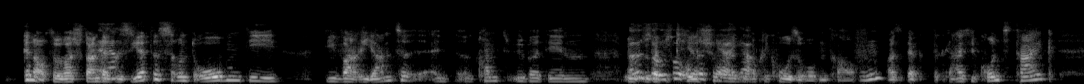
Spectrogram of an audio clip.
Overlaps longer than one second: present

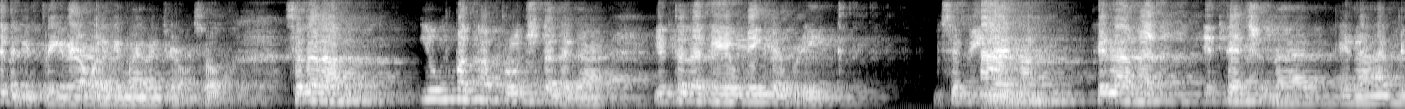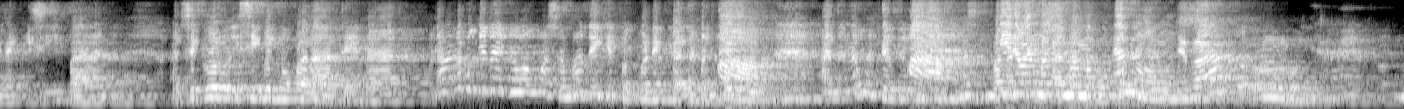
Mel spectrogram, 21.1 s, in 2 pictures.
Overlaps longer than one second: present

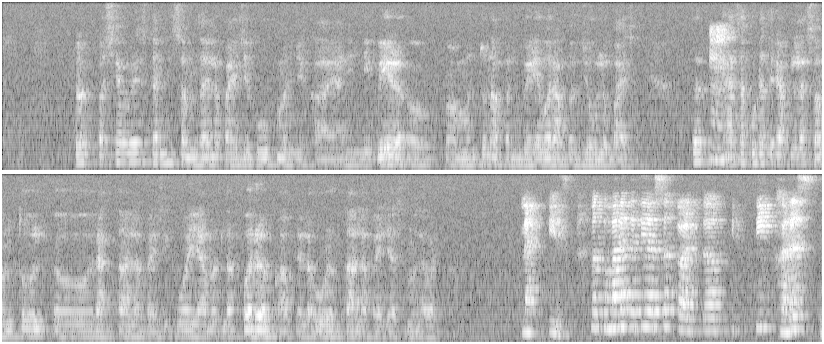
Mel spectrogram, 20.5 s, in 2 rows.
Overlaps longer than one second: none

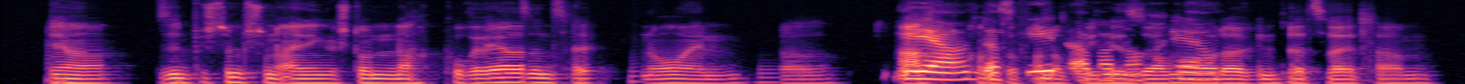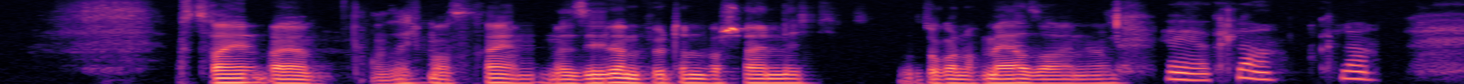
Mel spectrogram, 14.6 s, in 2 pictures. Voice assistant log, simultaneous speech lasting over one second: present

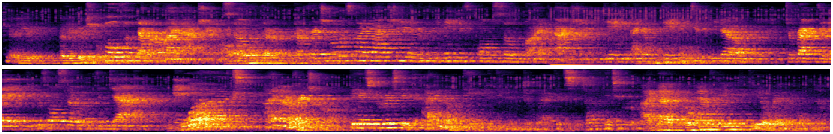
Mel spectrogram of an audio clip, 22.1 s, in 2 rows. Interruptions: present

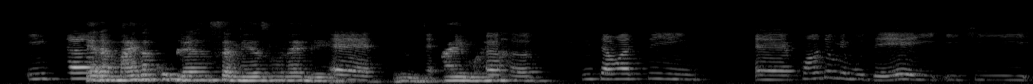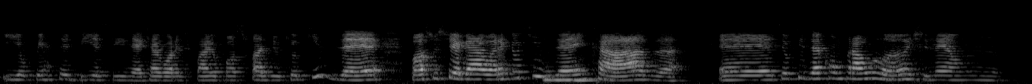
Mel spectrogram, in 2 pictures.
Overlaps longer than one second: none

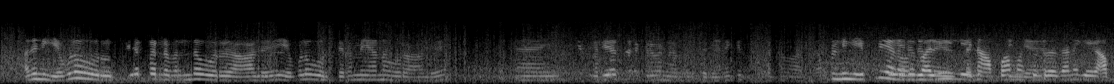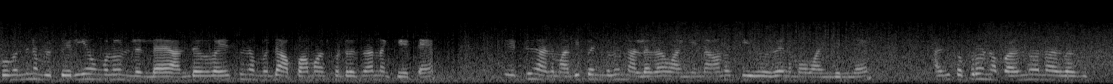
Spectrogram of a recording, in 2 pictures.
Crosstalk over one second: present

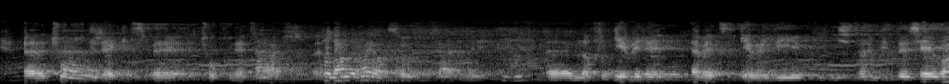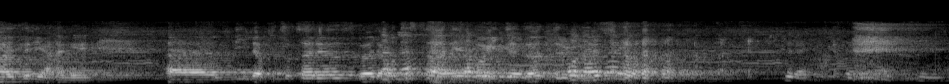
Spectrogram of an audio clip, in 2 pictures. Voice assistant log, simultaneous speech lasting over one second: present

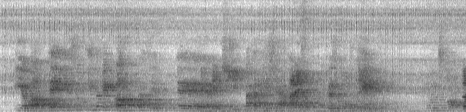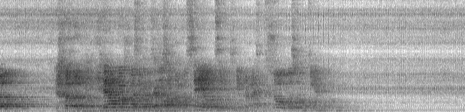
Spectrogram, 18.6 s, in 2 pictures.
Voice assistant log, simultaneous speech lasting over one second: present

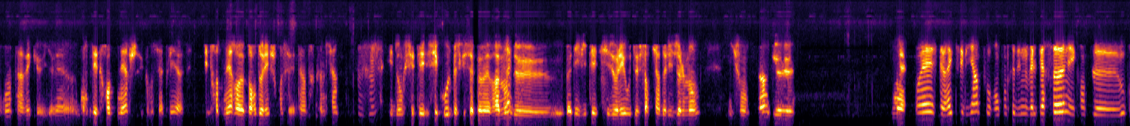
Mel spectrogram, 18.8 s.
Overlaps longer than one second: none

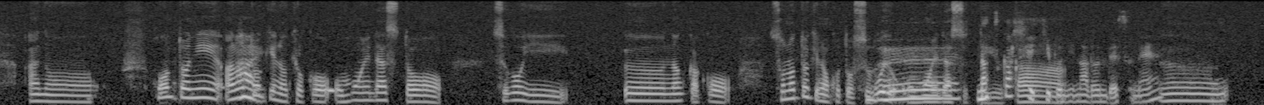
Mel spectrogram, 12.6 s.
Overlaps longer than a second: present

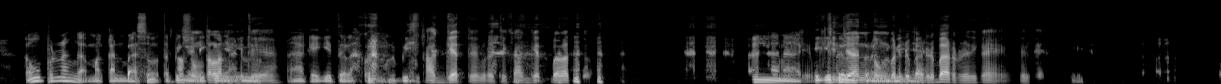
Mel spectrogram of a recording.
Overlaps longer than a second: present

